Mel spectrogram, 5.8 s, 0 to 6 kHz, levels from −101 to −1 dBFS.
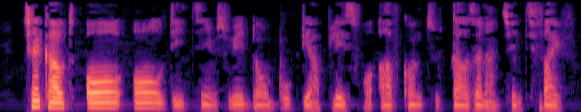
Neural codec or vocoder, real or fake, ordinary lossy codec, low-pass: none; real; MP3, 24 kbps; 5.4 kHz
